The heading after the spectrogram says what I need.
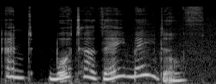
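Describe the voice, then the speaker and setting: Lady reading as a curious little girl, high soft voice, polite and a bit timid, mic kinda far. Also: big pitch swings, takes it slowly, gravelly, no room sound, exaggerated voice.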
